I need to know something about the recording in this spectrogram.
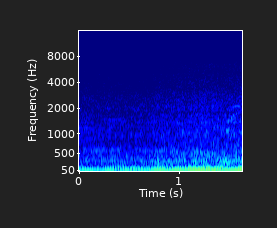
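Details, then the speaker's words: Electric fan motor that would not spin, tested with power jumpered to a capacitor wire around the thermal fuse: steady low hum as the motor spins up, confirming the open thermal fuse as the fault; overload and overheating blow these fuses. "sudah muter teman-teman setelah saya campur di salah satu kabel kapasitor berarti fix untuk ini adalah thermofuse yang putus"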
